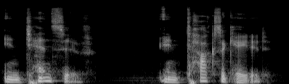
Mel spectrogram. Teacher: we have the stress after the NT we pronounce the T like a pure T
